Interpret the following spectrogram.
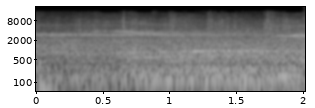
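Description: Steady ambience of an indoor swimming arena: an even wash of hall noise with a low hum underneath and no distinct events.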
